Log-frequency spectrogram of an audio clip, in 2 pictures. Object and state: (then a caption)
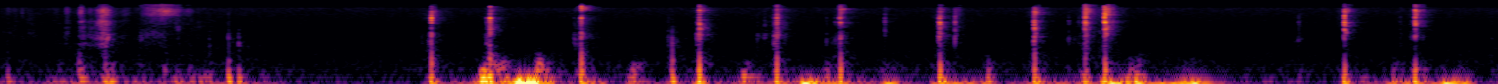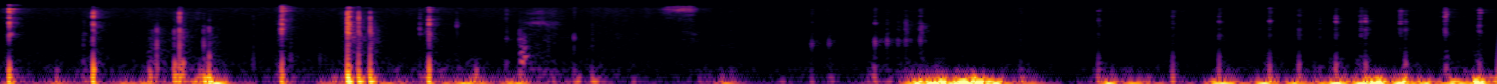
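Paperback book pages flipped. A small paperback book is held open while its pages are fanned and flipped fast with the fingers. Quick, crisp paper snaps and flutters run in bursts, with brief quiet gaps between them, over a soft low rumble.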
